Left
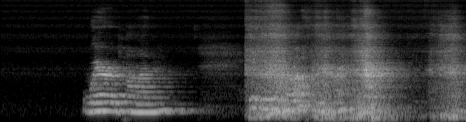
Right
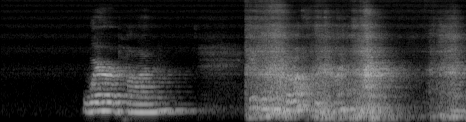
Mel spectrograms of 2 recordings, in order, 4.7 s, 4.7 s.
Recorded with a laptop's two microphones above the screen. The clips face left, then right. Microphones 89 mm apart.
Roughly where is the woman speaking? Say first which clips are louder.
Right 1 dB; left.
